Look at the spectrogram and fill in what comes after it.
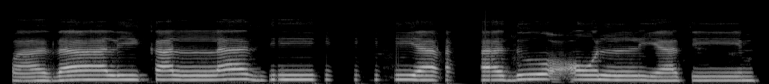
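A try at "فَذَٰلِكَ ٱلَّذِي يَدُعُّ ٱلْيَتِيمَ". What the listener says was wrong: Alirkan lagi ain. Yad'ul. Yadu' gitu ya, ngalir, jangan yadu'ul. Nah, kalau seperti ini jadi tertahan ya suaranya. Ya, ngalir. Yadu' gitu. Yadu'ul.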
